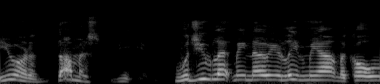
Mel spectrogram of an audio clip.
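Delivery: mock, very high-pitched, furious angry yelling. Telling a story, repeating what the speaker yelled at him: retelling a yell. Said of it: "as I'm yelling at him".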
